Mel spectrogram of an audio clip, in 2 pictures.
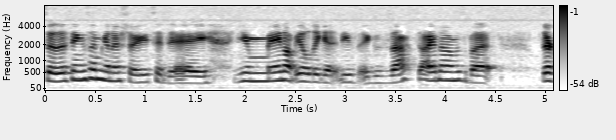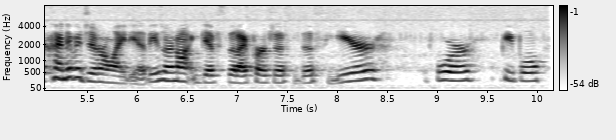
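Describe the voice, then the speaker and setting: Hoarse woman in her forties, gravelly and worn, rambling vlog chat on a muffled, lo-fi recording. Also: mid-range voice. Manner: chatty, rambling, many fillers and restarts. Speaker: vlogger showing gift ideas. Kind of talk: casual show-and-tell vlog.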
